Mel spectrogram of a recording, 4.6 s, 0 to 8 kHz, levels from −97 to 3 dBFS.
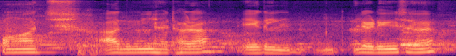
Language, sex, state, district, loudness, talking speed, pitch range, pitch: Hindi, male, Bihar, Araria, -16 LUFS, 90 wpm, 130-140 Hz, 135 Hz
